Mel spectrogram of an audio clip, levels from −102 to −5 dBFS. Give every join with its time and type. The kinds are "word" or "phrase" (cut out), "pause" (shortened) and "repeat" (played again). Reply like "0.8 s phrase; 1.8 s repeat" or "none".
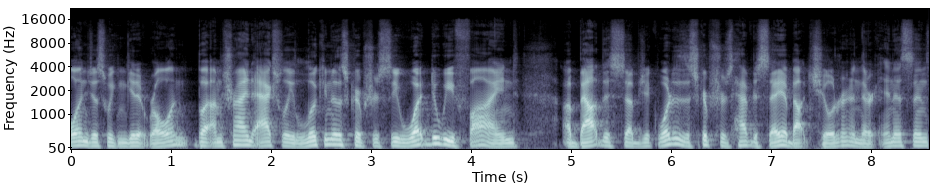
none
